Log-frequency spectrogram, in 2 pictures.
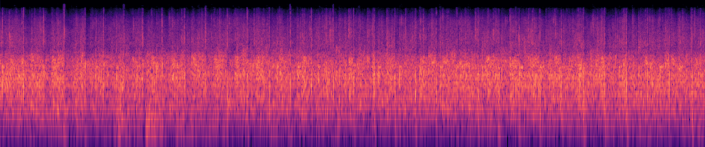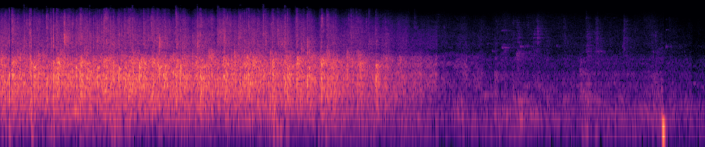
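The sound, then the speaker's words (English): Sustained audience applause at an evening meeting, thanking a department's leadership team and staff: a dense steady clatter of many hands clapping for about fourteen seconds before tapering off quickly into near silence, with one faint sharp knock near the end. “And I think it's worthy of an applause for yourselves and for those of you who work for them to say thank you.”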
